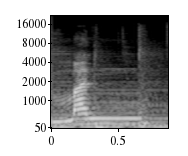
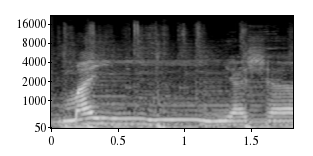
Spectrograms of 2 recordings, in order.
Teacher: Kita tidak baca man. Kita masukkan bunyi nun ke dalam huruf ya. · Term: idgham ma'al guna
